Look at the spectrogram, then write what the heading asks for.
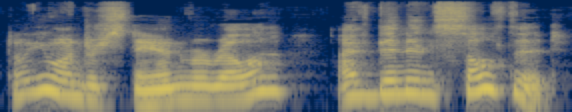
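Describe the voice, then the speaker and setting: A man's voice: high voice, expressive, moderate pace, darkish tone, pitched above the performer's own voice. A solemn little schoolgirl with an iron will voiced by a man, from a storybook. She speaks earnestly and dramatically, with reproach and a somewhat lifted voice. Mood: indignant, firm.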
